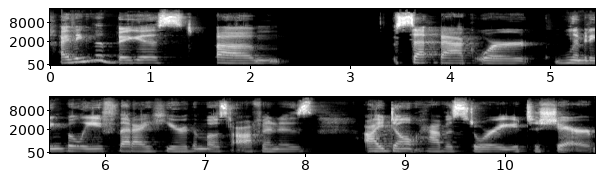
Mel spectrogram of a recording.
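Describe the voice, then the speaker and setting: Brief: woman from New Mexico, interview guest, low voice, unhurried, relaxed talk full of "like". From New Mexico, USA. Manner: relaxed, conversational, many "like"s and "um"s. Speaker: guest, brand story strategist. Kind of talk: casual interview chat, giving advice.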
